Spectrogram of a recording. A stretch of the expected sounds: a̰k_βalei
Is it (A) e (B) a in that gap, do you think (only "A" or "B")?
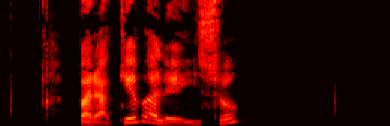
A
